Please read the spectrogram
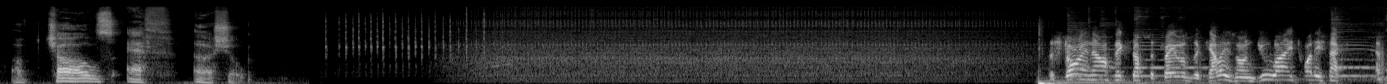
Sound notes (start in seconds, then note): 3.2 typewriter typing; 4.2 projector whirring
